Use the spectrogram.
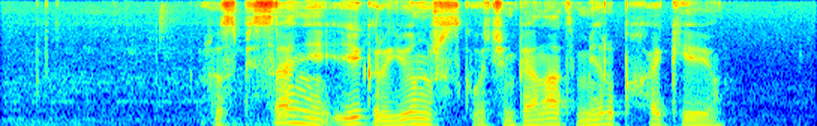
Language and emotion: Russian, neutral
